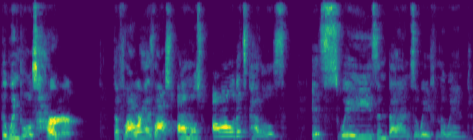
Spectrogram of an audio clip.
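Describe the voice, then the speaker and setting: A woman's voice: medium pitch, fairly bright tone, rough recording. A woman teacher reading a picture book aloud to young children, expressively and with simple explanations.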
